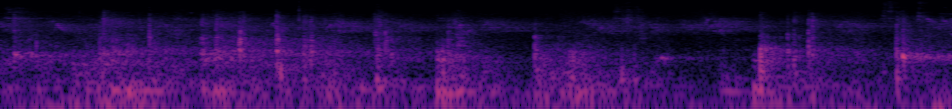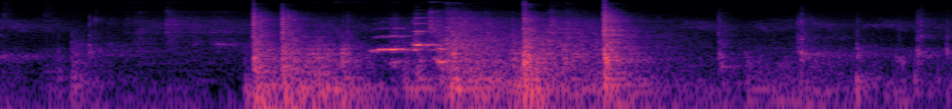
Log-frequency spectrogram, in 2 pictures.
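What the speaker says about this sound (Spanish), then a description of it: "está otro caballo" Horse hooves clip-clopping on the ground at a ranch where show horses are trained, irregular close hoofbeats with a louder, busier burst of stamping and rattling in the later seconds.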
